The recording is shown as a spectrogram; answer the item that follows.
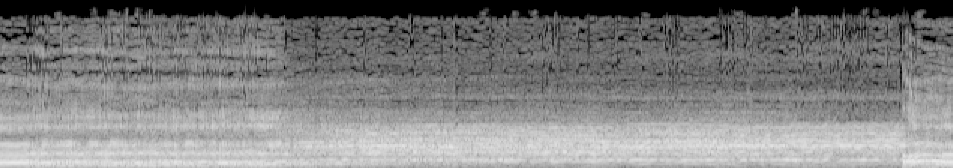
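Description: A zakir's voice in sung majlis recitation: a drawn-out wavering line with strong vibrato, then one long note held almost steady for about four seconds, with a new phrase starting near the end.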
